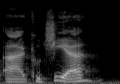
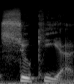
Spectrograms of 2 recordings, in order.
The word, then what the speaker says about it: Cuccia: This is on Candace's story where Gabrielle Cuccia, that sounds wrong. It's like, Gabrielle, what's your last name? She's all Cuccia. You're all, really? Yes, it's pronounced Sukiya.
